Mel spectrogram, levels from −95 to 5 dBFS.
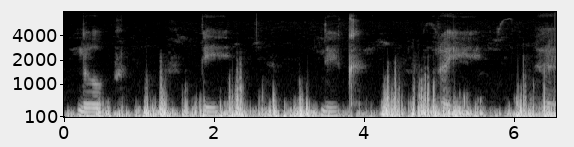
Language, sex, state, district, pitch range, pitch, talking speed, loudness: Hindi, male, Rajasthan, Jaipur, 95-120 Hz, 115 Hz, 45 wpm, -17 LUFS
